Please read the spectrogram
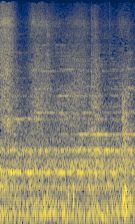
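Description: Steady low background hum with a few faint constant tones, and a brief faint sound near the end.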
